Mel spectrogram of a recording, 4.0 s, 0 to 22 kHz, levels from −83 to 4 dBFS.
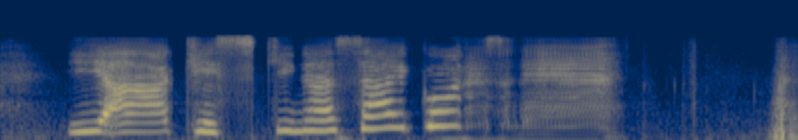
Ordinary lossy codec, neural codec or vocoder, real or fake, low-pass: none; codec, 16 kHz, 0.7 kbps, FocalCodec; fake; 7.2 kHz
